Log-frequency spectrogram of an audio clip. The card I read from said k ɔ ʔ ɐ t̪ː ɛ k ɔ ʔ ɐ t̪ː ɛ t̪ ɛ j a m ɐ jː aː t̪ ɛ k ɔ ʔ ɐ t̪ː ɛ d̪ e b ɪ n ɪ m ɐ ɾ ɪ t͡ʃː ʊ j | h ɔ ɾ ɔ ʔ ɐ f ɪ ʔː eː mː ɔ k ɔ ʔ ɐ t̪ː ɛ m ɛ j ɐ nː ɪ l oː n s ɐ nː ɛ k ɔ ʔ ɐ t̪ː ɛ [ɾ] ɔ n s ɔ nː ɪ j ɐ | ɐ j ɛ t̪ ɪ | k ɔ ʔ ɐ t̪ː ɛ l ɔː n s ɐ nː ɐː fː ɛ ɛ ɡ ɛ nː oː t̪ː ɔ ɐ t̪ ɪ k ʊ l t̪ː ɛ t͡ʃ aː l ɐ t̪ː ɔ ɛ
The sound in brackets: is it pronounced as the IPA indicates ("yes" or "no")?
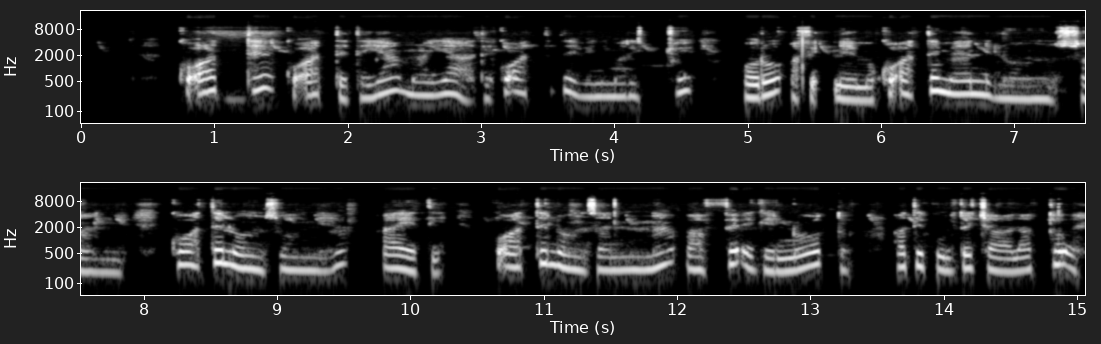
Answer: no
